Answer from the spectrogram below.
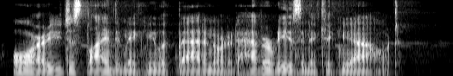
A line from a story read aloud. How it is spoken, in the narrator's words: I said calmly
